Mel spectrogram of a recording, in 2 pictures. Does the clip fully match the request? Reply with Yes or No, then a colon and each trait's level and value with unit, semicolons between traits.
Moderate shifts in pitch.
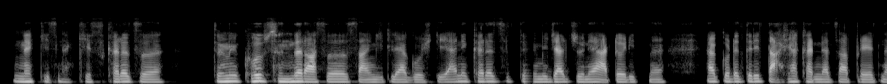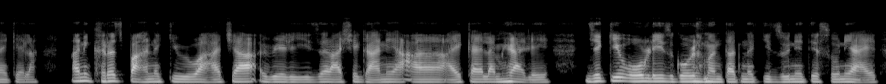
No: narrow, 2.2 semitones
